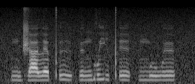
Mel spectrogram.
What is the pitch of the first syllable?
low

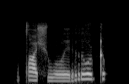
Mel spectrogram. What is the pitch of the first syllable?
low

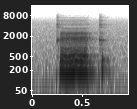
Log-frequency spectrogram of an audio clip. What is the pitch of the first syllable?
high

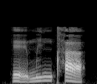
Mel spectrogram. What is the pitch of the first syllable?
low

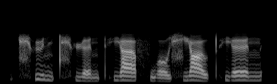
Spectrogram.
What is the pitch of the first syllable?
falling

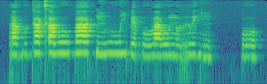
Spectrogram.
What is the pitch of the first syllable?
low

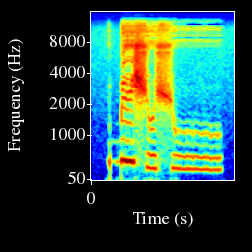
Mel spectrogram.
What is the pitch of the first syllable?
high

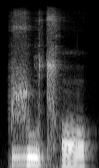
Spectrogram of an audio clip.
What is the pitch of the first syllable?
falling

